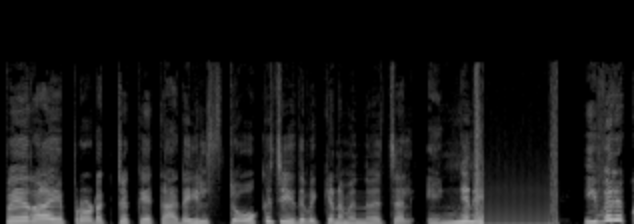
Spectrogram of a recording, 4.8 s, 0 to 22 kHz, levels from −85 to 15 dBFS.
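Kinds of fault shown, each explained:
Intermittent contact: Near the end, from about 3.56 to 4.18 s, the speech cuts out for roughly half a second (495 ms) with crackle at the edges and faint hiss in the gap, as a loose cable or plug briefly opens the signal path.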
